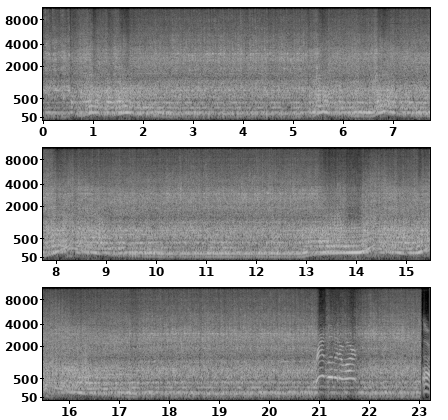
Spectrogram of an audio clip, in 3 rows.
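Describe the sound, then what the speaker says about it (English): A 1964 Chevrolet C10 truck engine with a newly installed ignition idles roughly, then revs up and settles back several times, loud and close, with a voice speaking over it. "the engine's running a little bit rough right now"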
